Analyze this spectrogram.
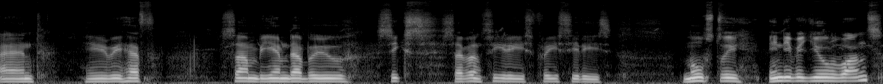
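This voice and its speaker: A man with a fairly high pitch and a dark, mellow tone speaks in a monotone with flat intonation. His pace is very slow, broken by long, frequent pauses. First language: Czech. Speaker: car mechanic and enthusiast. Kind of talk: video walkthrough of a car. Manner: halting, many fillers.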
